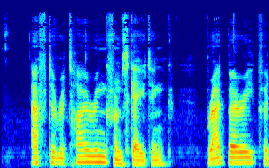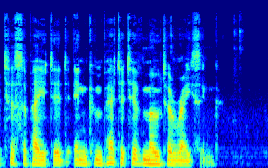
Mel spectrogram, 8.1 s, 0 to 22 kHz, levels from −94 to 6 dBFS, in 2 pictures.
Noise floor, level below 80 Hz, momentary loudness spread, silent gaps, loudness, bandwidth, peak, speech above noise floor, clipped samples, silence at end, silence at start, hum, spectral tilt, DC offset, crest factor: -60 dBFS; -58 dBFS; 11 LU; none; -22 LUFS; 16 kHz; -2 dBFS; 38 dB; under 0.1%; 0.85 s; 0.45 s; none; -6.5 dB/octave; under 0.1%; 22 dB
